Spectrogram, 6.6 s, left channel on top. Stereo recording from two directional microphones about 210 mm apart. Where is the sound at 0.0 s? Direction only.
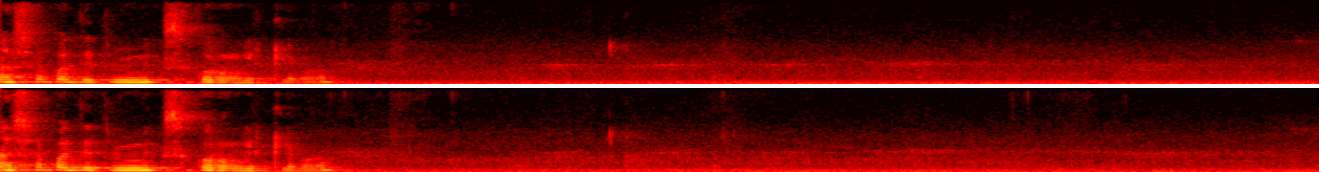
15° right (ahead or behind).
